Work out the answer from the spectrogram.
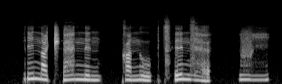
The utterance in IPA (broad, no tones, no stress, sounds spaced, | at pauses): ɾ i n ɑ t͡ʃʼ æ̤ n e ŋ ṳ kː ɑ n u | t͡sʼ e n z æ̤ | v i̤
